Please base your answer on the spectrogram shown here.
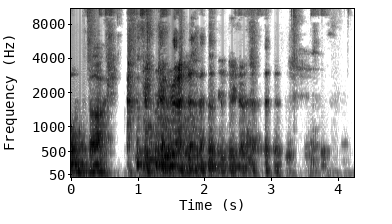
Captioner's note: all laugh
